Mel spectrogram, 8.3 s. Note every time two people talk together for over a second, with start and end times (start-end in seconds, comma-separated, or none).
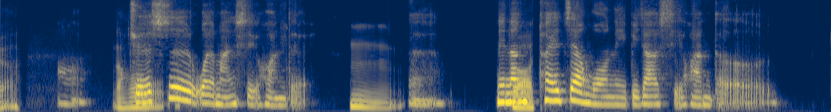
none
